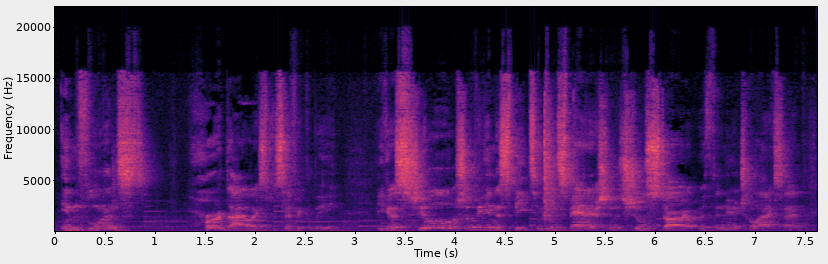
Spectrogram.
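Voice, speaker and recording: A young man from Colombia answering interview questions in a casual, rambling way, with many fillers and self-corrections. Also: medium pitch. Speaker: student interviewee. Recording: echoey room from far off, music behind.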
